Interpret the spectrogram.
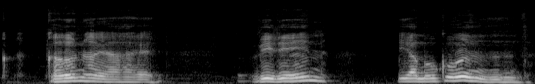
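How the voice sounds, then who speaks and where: An actor playing a frail, breathless old revolutionary in a radio drama, affectionate and mournful, speaking haltingly. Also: male voice, medium pitch, dark tone. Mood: weary, searching. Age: older. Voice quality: breathless, weary. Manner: halting, drawn-out speech with rhetorical questions.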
